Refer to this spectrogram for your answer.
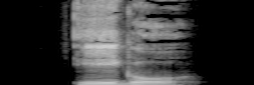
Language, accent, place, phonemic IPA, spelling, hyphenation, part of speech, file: German, Germany, Berlin, /ˈeːɡo/, Ego, E‧go, noun, De-Ego.ogg
- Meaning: ego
